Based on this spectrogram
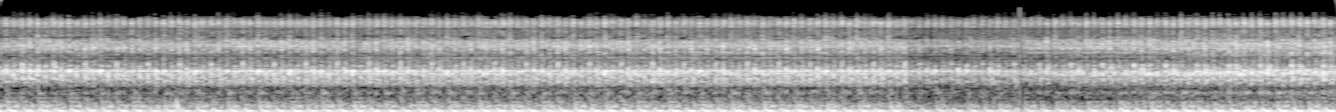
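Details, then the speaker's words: Maruti Swift engine at low idle after coolant ran dry and it overheated and boiled: humming, uneven chuff with a beat dropping out, one cylinder misfiring from a blown head gasket; coolant tank turning black from exhaust smoke. "Friends என்ஜினோட slow ஸ்பீட்லயே வந்து பாருங்க ஒரு என்ஜினோட humming sound வருது ஒரு missing ஆகுது."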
